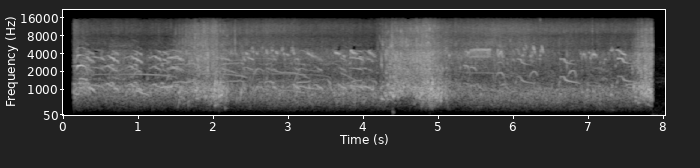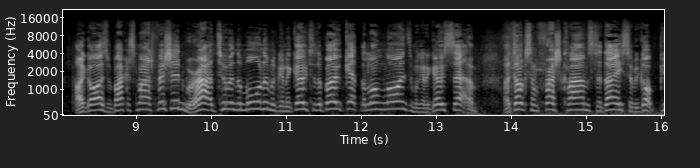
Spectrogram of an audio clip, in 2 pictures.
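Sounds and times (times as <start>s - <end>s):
flock of birds calling: 0.2s - 7.9s
water splashing: 1.4s - 7.9s.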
